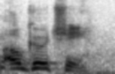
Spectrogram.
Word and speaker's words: Oguchi: right, first name Oguchi.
